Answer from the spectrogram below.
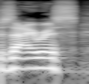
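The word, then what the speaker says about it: Xyris: is that's a pronouncing I'm gonna say Cyrus like Cyrus but Cyrus what do you think I'm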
